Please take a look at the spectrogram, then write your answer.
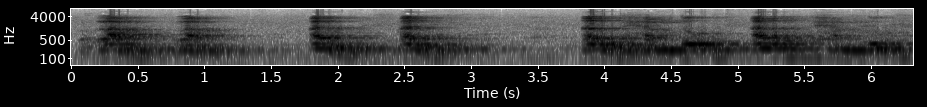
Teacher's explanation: huruf ini keluar dari ujung lidah yang menyentuh gusi atas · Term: huruf lisaniah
